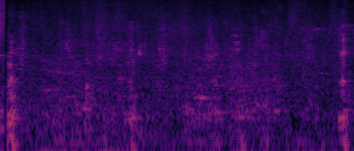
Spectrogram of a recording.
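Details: White pigs on a pig farm in Nepal, giving low scattered grunts and short snorts spread through the clip, with a sharp knock at the start and a louder grunt near the end over steady farm background noise.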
